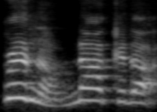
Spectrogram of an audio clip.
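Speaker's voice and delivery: excited voice, pitch climbing up and up. Retelling how his wife tells the barking dog off, imitating Elisa's rising excited voice. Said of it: "Lisa's voice will tend to go up and up".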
